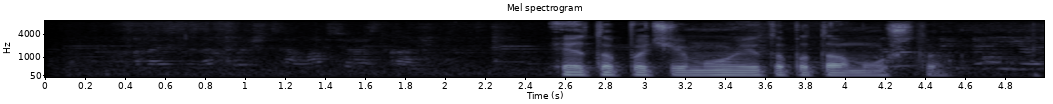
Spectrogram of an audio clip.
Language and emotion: Russian, neutral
